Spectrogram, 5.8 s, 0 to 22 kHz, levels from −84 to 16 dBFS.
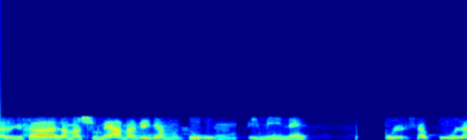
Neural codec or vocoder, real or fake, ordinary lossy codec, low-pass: none; real; none; 3.6 kHz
